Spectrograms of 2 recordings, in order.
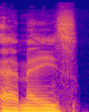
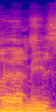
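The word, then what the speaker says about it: Hermès: but they call it they call it air maze but it's called Hermes the joke is it no no that's how they pronounce it like that's a serious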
